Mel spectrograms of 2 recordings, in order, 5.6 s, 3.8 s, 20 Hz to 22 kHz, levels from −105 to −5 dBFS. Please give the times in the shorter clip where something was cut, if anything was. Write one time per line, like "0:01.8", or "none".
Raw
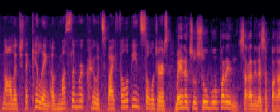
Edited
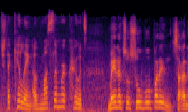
0:01.9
